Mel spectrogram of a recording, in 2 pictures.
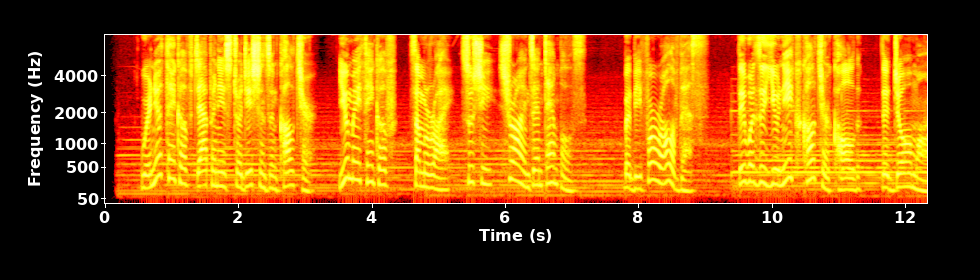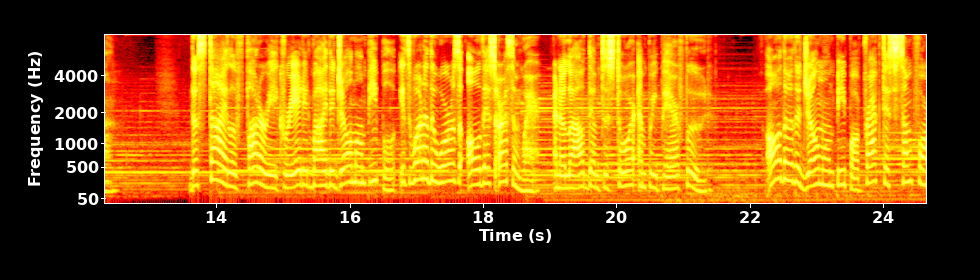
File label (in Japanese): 落ち着いた 英語; ボイスデモ; 縄文遺跡紹介VP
